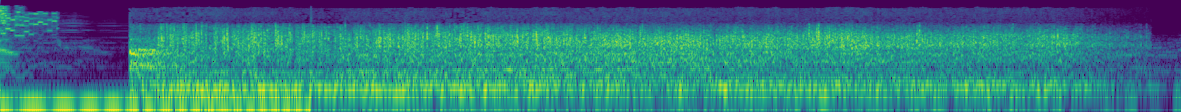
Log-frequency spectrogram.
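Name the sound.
rocket launch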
